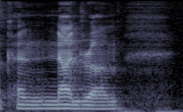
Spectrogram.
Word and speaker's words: conundrum: stuck right um but the way that he said it he like shortened the first syllable and like didn't put emphasis on it so conundrum um I didn't do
